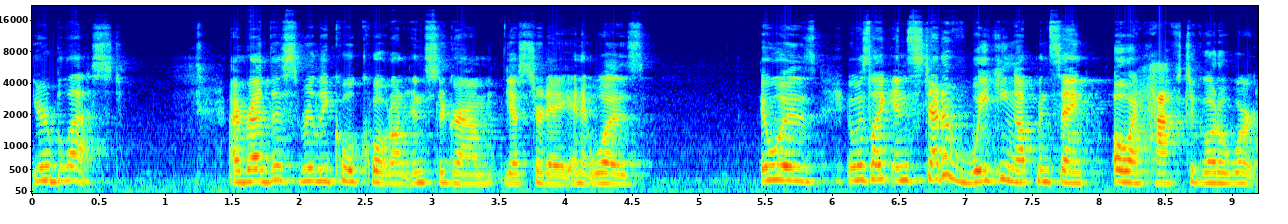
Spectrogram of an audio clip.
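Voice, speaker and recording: Animated and bright, a woman's high voice has a sharp tone. She speaks at a moderate pace with ordinary pitch variation. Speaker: astrology youtuber. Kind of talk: casual vlog forecast.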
